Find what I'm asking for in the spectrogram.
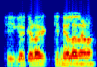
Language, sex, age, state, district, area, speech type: Dogri, male, 30-45, Jammu and Kashmir, Samba, urban, conversation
